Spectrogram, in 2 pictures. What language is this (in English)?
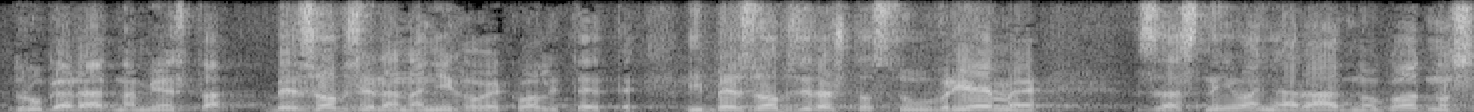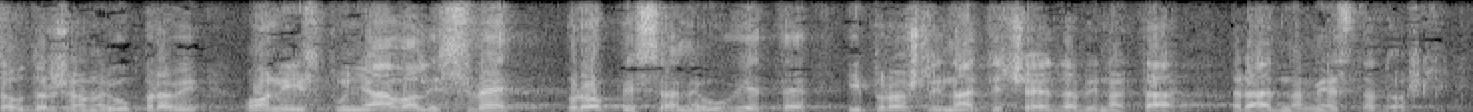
Croatian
